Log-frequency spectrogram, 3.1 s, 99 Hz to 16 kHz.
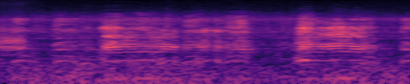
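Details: Pure white male Kholmogory goose from 2014, farm-kept, recorded 7 November 2017: two loud, brassy, wavering honks roughly a second and a half apart over a low background murmur.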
